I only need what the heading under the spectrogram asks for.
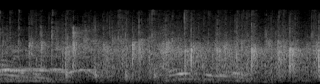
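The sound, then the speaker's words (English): An audience claps steadily, a dense, continuous patter of many hands lasting the whole few seconds, with scattered voices calling out over the applause. “Yes, we can clap to that.”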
